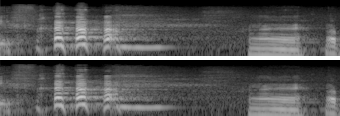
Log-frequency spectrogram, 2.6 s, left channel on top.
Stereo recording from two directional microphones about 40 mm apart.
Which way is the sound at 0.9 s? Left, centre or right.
Centre.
